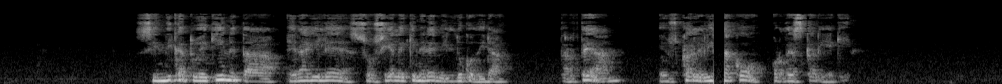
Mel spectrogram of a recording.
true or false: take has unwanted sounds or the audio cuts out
true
